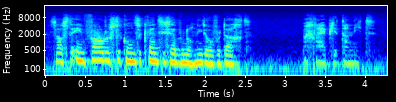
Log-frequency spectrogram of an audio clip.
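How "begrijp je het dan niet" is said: urgent whisper. Acted. Urgent warning to Frank.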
